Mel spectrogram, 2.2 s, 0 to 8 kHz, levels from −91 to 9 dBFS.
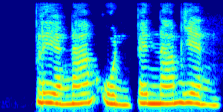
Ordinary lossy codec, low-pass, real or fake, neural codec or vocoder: none; 7.2 kHz; real; none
